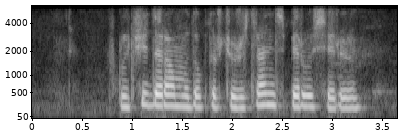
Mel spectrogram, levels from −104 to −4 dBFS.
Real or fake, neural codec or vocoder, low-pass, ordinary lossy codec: real; none; 5.4 kHz; Opus, 16 kbps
